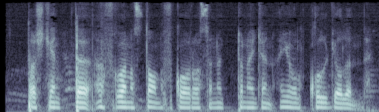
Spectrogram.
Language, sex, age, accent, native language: Uzbek, male, 18-24, Xorazm, Uzbek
